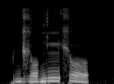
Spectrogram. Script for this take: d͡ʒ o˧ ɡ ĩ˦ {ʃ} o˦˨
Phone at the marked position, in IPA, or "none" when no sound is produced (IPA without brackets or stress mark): ʃ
